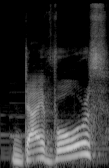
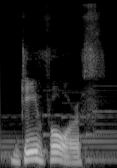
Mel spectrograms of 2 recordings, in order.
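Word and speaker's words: divorce: Next one, डाइवोर्स हमारे यहाँ बोला जाता है, लेकिन करेक्ट है डिवोर्स, राइट। डाइवोर्स नहीं है, डिवोर्स है।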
